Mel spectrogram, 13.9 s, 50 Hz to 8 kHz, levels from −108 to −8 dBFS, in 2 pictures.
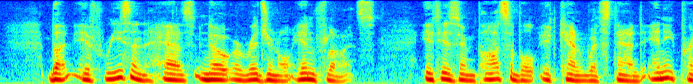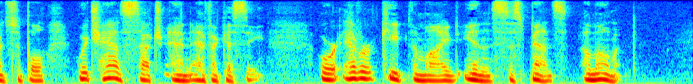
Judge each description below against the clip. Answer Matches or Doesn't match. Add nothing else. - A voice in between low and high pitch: Matches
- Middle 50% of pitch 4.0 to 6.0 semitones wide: Doesn't match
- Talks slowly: Matches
